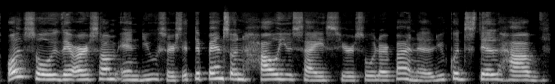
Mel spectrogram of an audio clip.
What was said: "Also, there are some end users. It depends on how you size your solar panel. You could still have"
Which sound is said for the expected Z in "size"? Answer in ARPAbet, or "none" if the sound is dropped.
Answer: S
